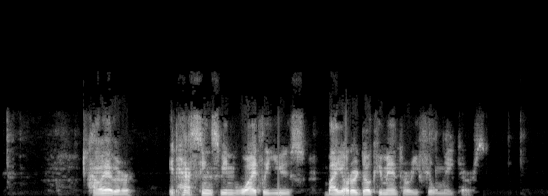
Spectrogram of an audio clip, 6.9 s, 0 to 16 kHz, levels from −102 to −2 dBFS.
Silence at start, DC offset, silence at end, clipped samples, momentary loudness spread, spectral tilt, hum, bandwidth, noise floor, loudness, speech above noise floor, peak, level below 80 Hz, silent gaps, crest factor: 1.05 s; under 0.1%; 0.8 s; under 0.1%; 22 LU; -5.5 dB/octave; none; 7 kHz; -71 dBFS; -17 LUFS; 53 dB; -2 dBFS; -56 dBFS; none; 18 dB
